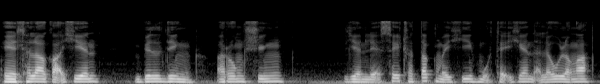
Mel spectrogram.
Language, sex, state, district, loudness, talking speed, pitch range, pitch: Mizo, male, Mizoram, Aizawl, -17 LUFS, 210 wpm, 120-130 Hz, 125 Hz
